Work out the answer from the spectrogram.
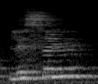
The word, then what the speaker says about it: listen: Words are given where T is silent. In words के pronunciation में T silent रहता है. So the words are like castle, depot, listen, often, fasten, bristle, kitchen, Christmas, rustle.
